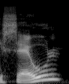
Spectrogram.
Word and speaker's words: Seoul: Y sabes, you say Seoul, if I'm not mistaken, pues nosotros se escribe S-E-O-U-L, sin embargo se dice igual que alma.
